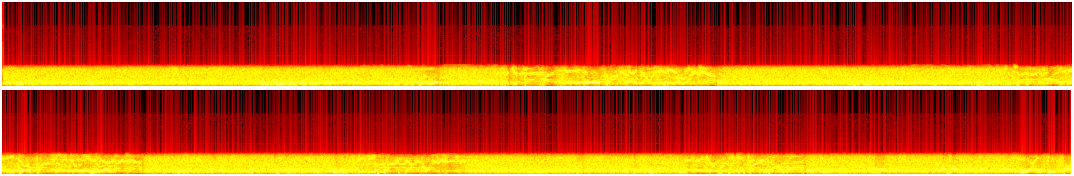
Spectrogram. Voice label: cqwwdx 15m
